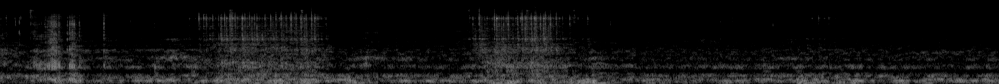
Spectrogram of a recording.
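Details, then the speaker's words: Axis 200m mini bike drivetrain after the bike fell on something, turned by hand with a flat tire: two rough gritty grinding bursts, binding until it can't be moved. "It gets to a point, and it gets to a point you can't move it."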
